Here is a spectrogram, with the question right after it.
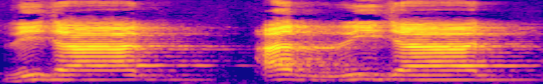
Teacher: را مشدد یا غیر مشدد کے نیچے زیر ہو تو را باریک پڑھی جائے گی، جیسے رجال، الرجال، یعنی را کے اوپر تشدید ہو، را کے نیچے زیر ہو، را کے اوپر تشدید نہ ہو، را کے نیچے زیر ہو، دونوں صورتوں میں را کو باریک پڑھیں گے۔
